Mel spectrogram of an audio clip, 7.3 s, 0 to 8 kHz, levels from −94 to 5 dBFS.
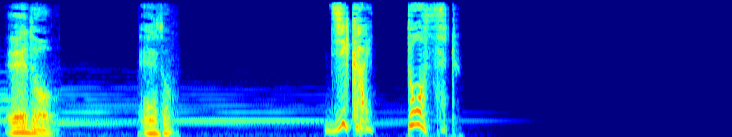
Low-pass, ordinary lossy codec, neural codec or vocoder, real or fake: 7.2 kHz; none; none; real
